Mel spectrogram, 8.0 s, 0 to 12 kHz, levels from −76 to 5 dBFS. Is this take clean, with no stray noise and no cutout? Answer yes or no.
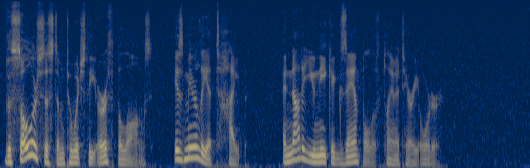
yes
